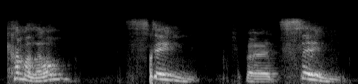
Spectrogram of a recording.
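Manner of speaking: emphatic storybook urging. Acted. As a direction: coax it hard, punching each word. Sue urges the bird again.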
